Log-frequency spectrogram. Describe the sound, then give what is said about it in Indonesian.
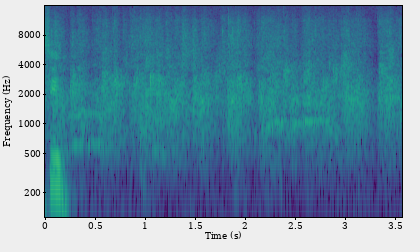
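Sustained applause from an audience, called for everyone in attendance at an event supporting Indonesian music: a dense, steady wash of many hands clapping at once, fairly loud throughout, with a brief voice at the very start. “Tanpa berlama-lama lagi, sekali tepuk tangan buat lu semua yang udah ada di sini.”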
